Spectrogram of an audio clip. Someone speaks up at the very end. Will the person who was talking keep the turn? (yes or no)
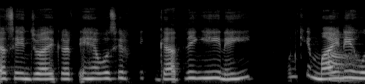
yes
